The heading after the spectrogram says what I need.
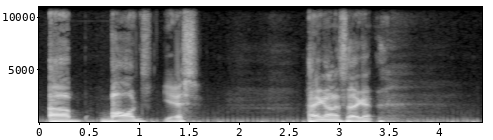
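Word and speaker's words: Boggs: Is his last name Hog? No, but it rhymes with that. And you have to add an S. Uh, Bogs.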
